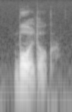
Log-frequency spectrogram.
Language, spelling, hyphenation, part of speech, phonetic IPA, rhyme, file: Hungarian, boldog, bol‧dog, adjective, [ˈboldoɡ], -oɡ, Hu-boldog.ogg
- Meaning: 1. happy 2. blessed, beatified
